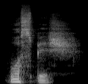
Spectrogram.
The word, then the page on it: waspish: Australian English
